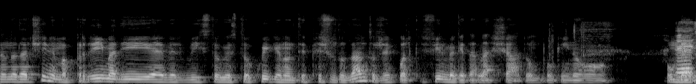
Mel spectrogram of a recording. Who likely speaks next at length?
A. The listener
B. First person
A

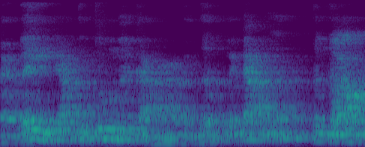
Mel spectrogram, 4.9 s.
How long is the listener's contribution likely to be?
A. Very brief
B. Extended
A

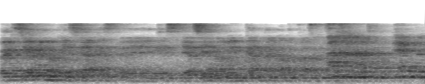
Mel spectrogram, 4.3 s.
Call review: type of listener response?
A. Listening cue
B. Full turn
B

